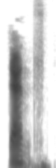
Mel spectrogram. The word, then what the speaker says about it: danced: Eso es porque la E en la ed no se pronuncia, excepto cuando el verbo básico termina en una T o una D.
